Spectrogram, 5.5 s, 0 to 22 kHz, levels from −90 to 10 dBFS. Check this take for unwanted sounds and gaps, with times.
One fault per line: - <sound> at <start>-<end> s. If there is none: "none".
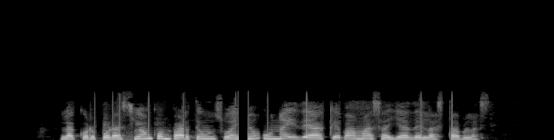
- dropout at 2.4-2.5 s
